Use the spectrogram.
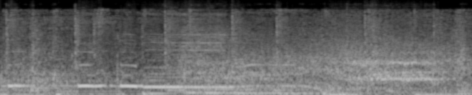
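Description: A car pulls away hard with a loud, close engine roar and a squeal of tires that rises and holds steady as it accelerates, and no one speaks over it.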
